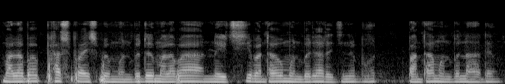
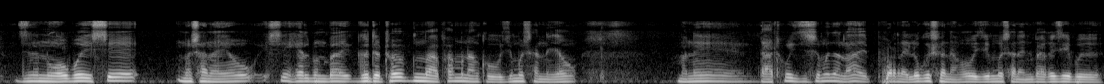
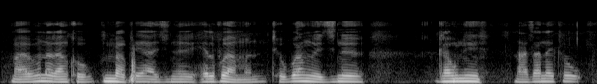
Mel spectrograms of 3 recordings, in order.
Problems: low volume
